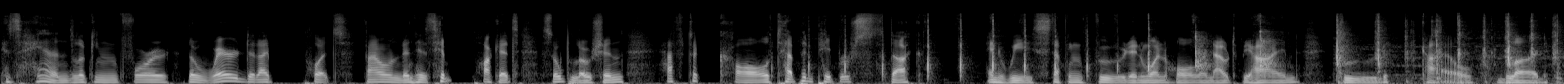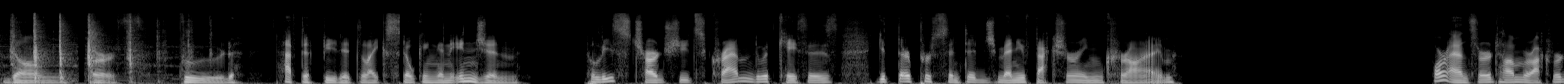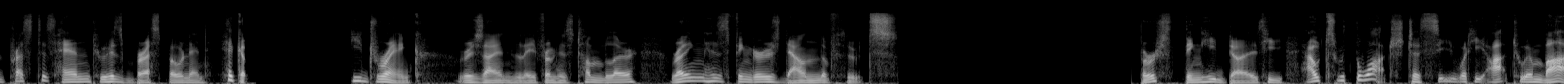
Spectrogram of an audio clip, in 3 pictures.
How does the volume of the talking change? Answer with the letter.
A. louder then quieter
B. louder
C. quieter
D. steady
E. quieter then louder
D.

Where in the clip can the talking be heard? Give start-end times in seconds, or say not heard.
0.0-9.2, 9.8-20.9, 21.5-27.4, 29.9-33.8, 34.8-40.2, 42.6-46.8.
